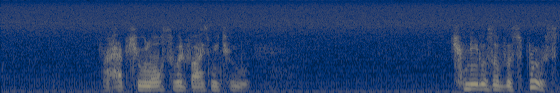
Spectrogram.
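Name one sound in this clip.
A man speaks calmly and seriously, close by.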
